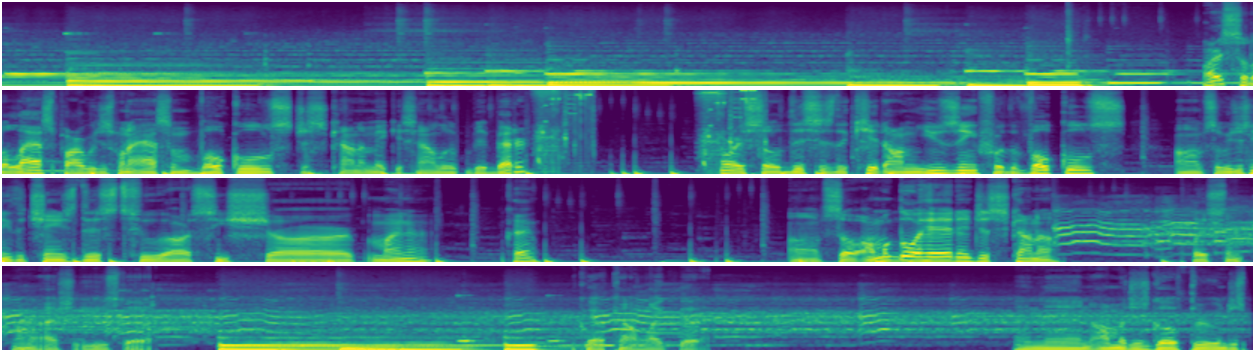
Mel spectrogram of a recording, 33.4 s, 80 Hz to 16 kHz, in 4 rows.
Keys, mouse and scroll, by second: 3.9 ctrl+click, 5.4-7.2 alt+scroll down 1, 7.2 right click, 26.3 right click, 28.1 space, 28.5 space, 31.1 right click.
